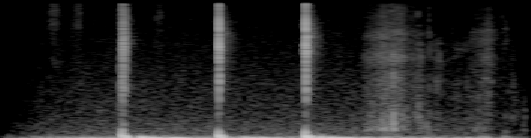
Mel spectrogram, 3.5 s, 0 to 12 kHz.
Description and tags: Apple Stem Flick
Flicking the stem of an apple twice with a high snappy timbre. Recorded in a hifi sound studio at Stanford U with a Sony PCM D-50 very close to the source, a yellow/green golden delicious.
delicious, hifi, aip09, flick, apple, stem, golden, finger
